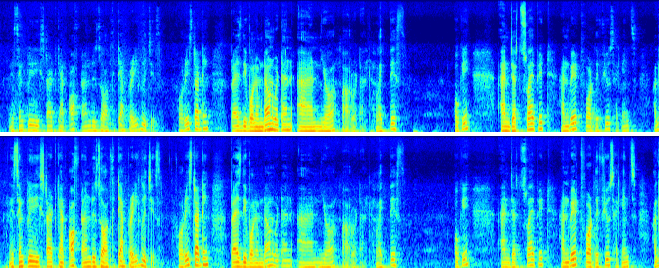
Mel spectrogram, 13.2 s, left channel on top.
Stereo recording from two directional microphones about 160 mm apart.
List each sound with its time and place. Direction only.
0.2 s speech: 25° right (ahead or behind)
2.3 s speech: 20° right (ahead or behind)
5.0 s speech: 25° left (ahead or behind)
9.1 s speech: 10° left (ahead or behind)
9.9 s speech: 30° left (ahead or behind)
11.1 s speech: centre (ahead or behind)
11.6 s speech: 20° right (ahead or behind)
